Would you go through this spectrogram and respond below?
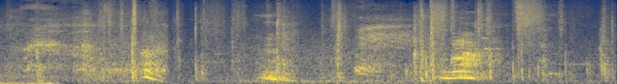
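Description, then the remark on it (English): A car's passenger door clicks open and thuds shut outside, with a few sharp knocks and shuffling, while someone grunts and sighs through the effort. “Outside, Hank opens the passenger side door of the car.”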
